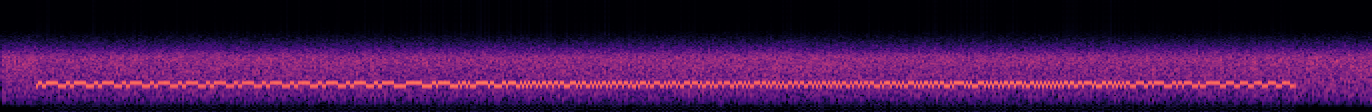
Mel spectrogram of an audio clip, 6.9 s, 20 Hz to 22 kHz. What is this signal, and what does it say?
NAVTEX (SITOR-B), 100 baud, 170 Hz shift, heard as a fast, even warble, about 1000 Hz centre, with radio static. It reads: FD1SU LEG3T 6JRN9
